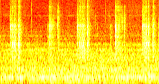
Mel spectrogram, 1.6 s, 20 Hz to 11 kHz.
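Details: 2019 Toyota Camry four-cylinder while driving: over the road hum, a dry squeak repeats about three times a second from interior trim around the armrest.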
